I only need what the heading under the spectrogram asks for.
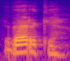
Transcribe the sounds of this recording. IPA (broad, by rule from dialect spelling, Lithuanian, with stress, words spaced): ˈʋʲɛrʲkʲɛ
